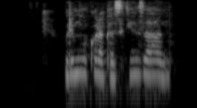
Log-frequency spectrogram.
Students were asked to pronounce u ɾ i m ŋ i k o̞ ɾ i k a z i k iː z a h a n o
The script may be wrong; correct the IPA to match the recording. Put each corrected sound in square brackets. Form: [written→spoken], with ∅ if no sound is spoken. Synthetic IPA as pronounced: u ɾ i m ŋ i k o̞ ɾ [i→a] k a z i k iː z a h a n o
